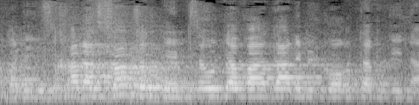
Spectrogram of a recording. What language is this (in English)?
Hebrew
